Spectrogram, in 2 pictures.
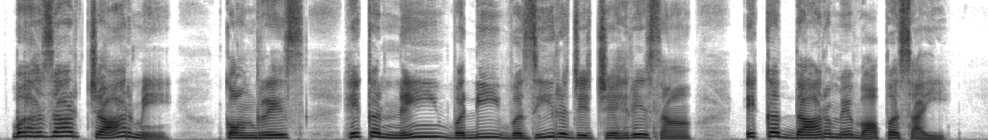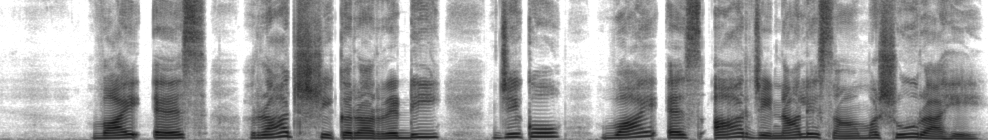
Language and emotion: Sindhi, neutral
